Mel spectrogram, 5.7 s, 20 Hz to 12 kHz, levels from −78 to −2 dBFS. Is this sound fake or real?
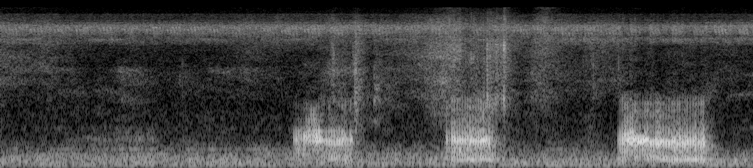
real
